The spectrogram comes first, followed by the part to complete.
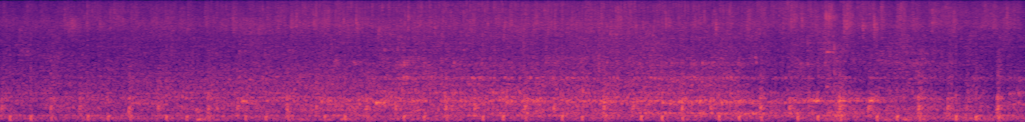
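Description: Shower spray running steadily onto a tiled shower floor and the plastic case of a refrigerant recovery machine: a continuous rush of water.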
